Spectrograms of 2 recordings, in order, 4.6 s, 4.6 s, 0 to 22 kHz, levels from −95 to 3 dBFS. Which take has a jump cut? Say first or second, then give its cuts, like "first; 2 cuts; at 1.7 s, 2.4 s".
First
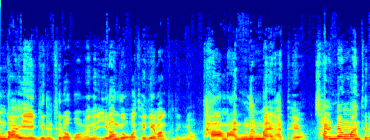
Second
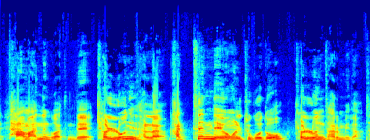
second; 3 cuts; at 1.2 s, 2.1 s, 3.6 s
